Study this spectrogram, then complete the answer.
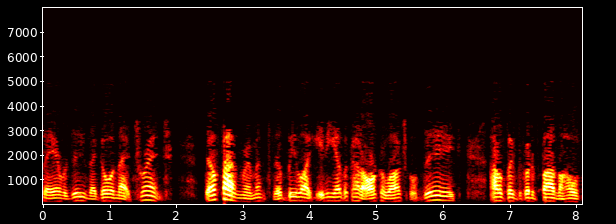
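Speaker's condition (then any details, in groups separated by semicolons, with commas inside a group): Vocal cord paralysis after stroke, unilateral vocal fold paralysis; more than 6 years after stroke, types with one hand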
